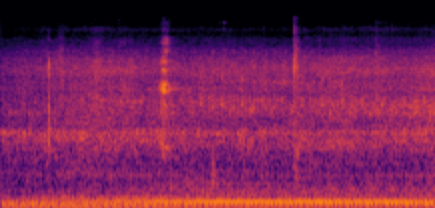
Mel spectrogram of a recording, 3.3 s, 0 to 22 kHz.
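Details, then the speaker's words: 2006 Ford Super Duty 6.0 Powerstroke diesel just after replacing the failed fuel pump/HFCM and fuel filters, fuel pressure restored: deep idle with slight uneven lope and faint clatter, a little rough from air still in the fuel system; rough idle from air in fuel system. "still a little rough because there's air in the fuel system still but it's a lot better than it was"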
